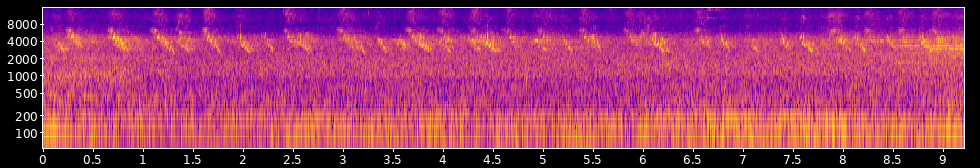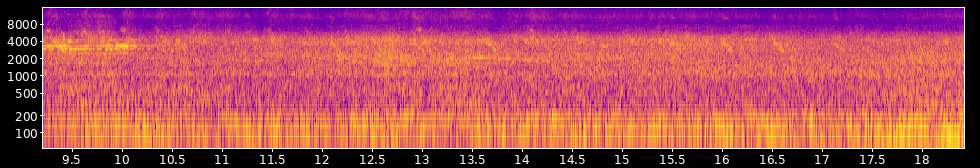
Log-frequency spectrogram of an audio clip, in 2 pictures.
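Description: City traffic rumbles in the distance and grows louder.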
